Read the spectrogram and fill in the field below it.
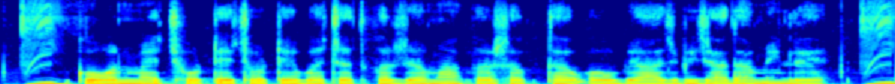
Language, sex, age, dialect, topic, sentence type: Chhattisgarhi, female, 18-24, Northern/Bhandar, banking, question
